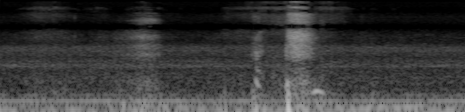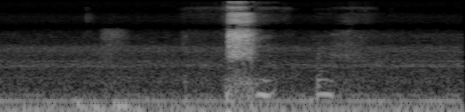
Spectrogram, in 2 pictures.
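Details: Two soft, muffled, sleepy sneezes with small breathy sounds around them over a steady low hum, from a person woken from a nap; ordinary sneezing.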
